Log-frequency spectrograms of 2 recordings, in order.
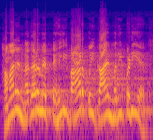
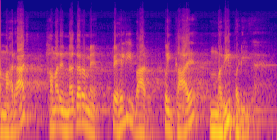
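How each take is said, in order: First: High-pitched, quicker run through the news; urgent report. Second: Grave report. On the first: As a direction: report it in one raised sweep. Same report repeated, urgent. (ऊँचे सुर में, बिना रुके खबर) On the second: Woman reports dead cow, first take. (धीमे, भारी सुर में ठहरकर खबर) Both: Acted.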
